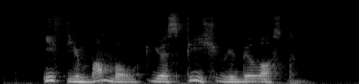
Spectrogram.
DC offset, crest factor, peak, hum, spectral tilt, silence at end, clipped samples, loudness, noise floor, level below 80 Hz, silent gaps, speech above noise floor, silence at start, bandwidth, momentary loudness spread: under 0.1%; 16 dB; -16 dBFS; none; -8 dB/octave; 0.55 s; under 0.1%; -30 LUFS; -67 dBFS; -54 dBFS; none; 38 dB; 0.45 s; 11.5 kHz; 6 LU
